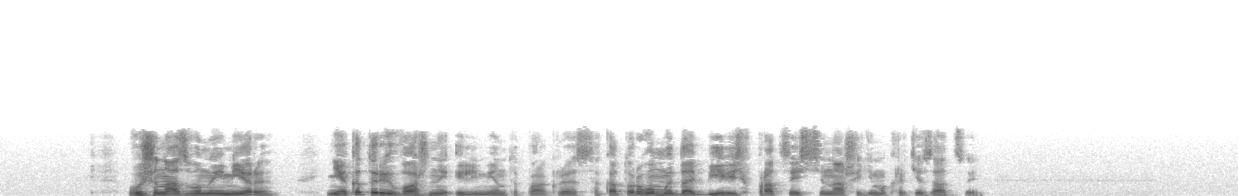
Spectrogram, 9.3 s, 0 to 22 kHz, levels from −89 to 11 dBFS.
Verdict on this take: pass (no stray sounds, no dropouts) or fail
pass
